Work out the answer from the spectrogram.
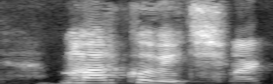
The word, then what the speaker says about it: Markovic: How do you say your last name? Markovic. Markovic. Okay.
